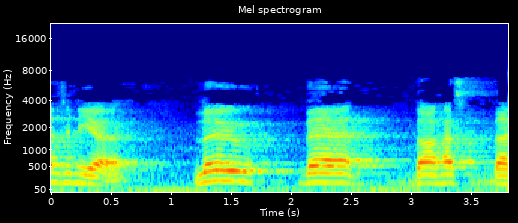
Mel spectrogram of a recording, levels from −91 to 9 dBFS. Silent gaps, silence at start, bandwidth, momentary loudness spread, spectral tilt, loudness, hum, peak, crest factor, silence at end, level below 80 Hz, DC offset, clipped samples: none; 0 s; 6.8 kHz; 13 LU; -7 dB/octave; -19 LUFS; none; -6 dBFS; 14 dB; 0 s; -44 dBFS; under 0.1%; under 0.1%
